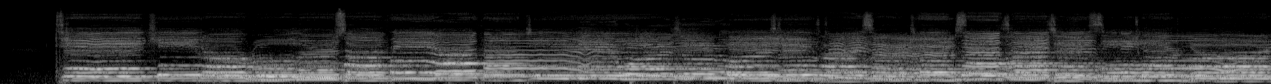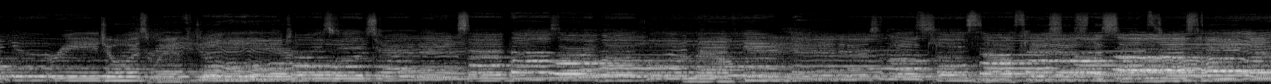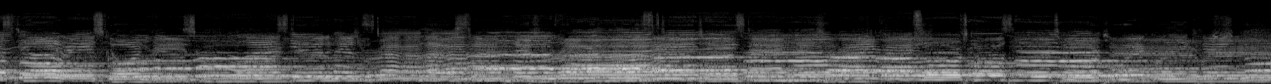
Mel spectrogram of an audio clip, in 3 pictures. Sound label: vocal poly, Gm; psalm 2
